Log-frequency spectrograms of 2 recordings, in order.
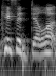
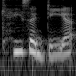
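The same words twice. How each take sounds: First: It is said with a thick American accent. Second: It is said with a Spanish-like pronunciation. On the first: The speaker calls it wrong. "I meant to say it wrong" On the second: The speaker calls it right. "instead you said it right"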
